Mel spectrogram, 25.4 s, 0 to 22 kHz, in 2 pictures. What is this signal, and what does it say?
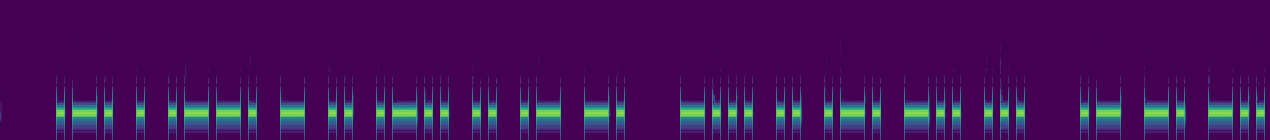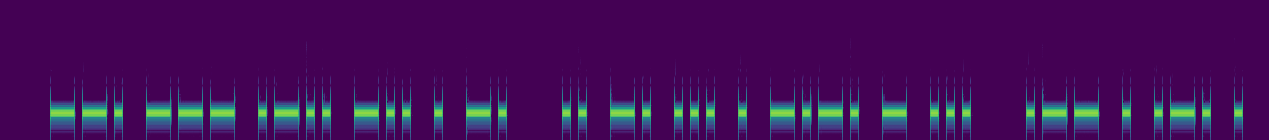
Morse code, heard as a keyed tone, about 15 wpm, 700 Hz. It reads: REPTILIAN BIRDS AND GOLDEN INSECTS WERE
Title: A Sound Of Thunder 15wpm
